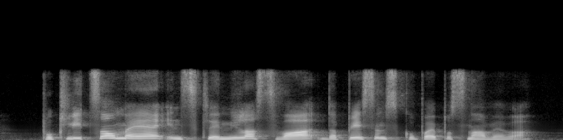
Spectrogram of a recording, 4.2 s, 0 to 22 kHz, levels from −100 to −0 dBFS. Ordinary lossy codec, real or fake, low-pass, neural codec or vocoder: none; fake; 10.8 kHz; codec, 24 kHz, 1.2 kbps, DualCodec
